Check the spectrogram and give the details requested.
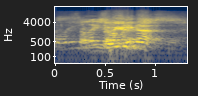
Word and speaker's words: Salinas: Salinas. Sorry, okay, California. Thank you, John Steinbeck. Isn't California, that's on the other side of the Hudson River, is it? George took a job after he retired from Salinas as a principal there, as the high school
